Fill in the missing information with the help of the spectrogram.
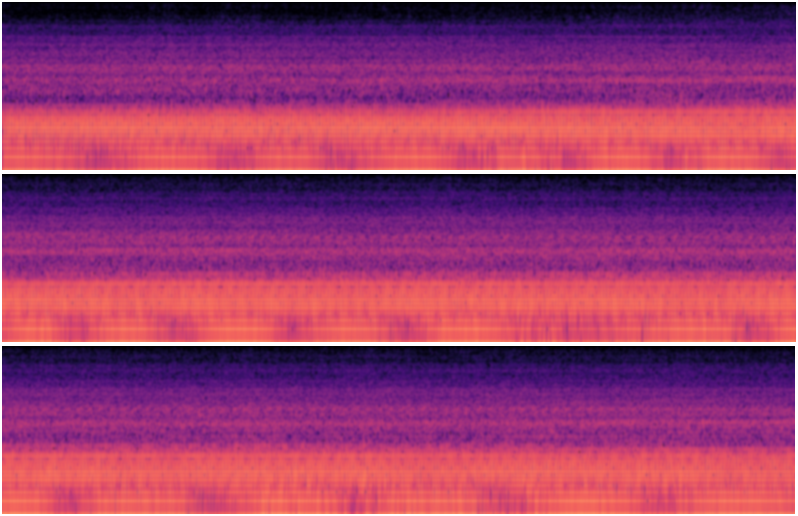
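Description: Engine-driven drum sealcoat sprayer running steadily while it pumps asphalt sealer out to the spray wand, with a low throb about once a second.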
